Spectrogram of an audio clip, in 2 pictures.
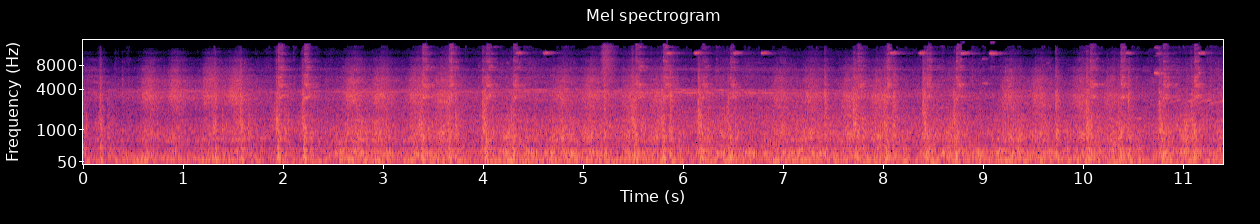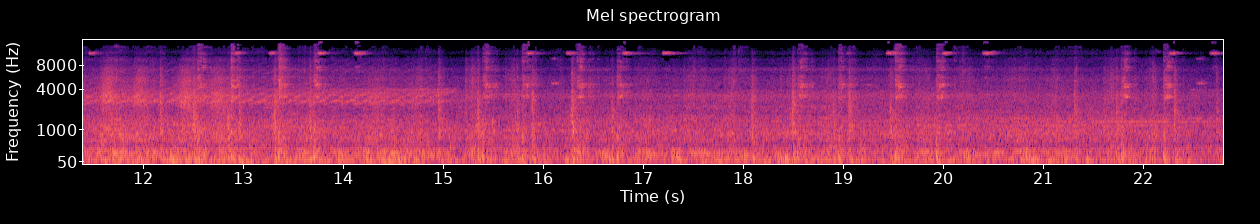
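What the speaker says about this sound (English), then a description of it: "Arriving to terminate with a London Northwestern Railway service off Tring is 350-408 and 350-107." London Northwestern Railway class 350 units from Tring roll into London Euston, a steady rumble with clacking wheels over joints and occasional squeals, close by and continuous.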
